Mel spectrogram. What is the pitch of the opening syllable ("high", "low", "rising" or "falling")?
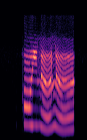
high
